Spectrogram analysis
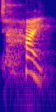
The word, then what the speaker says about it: type: Now let's look at type. What sound is that Y making? Type. Long I, it says I.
